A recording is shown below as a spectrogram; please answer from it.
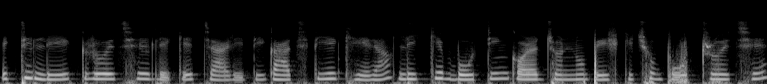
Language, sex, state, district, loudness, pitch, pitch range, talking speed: Bengali, female, West Bengal, Kolkata, -25 LUFS, 235 Hz, 220-255 Hz, 125 wpm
